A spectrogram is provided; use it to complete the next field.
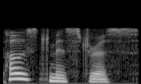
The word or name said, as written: postmistress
